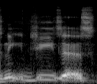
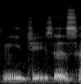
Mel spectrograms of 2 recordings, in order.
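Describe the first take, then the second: First: Said in the usual way. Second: Whispered under the breath; hushed mock-pious whisper; whispered aside. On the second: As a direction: mutter it to yourself, voiceless.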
